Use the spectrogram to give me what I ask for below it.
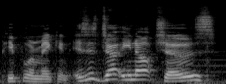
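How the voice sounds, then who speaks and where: A man's voice: sits high, lively intonation, fairly quick, a bit bright, faint music behind. A man hosting a casual live stream, rambling with many fillers and restarts. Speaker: streamer host.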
